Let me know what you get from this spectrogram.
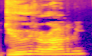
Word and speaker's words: Deuteronomy: I feel like you mispronounced it. – It's dude, right? Deuteronomy? – Yeah, Deuteronomy.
